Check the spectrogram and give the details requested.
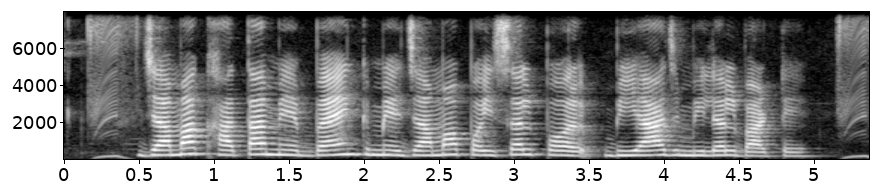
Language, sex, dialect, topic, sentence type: Bhojpuri, female, Northern, banking, statement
